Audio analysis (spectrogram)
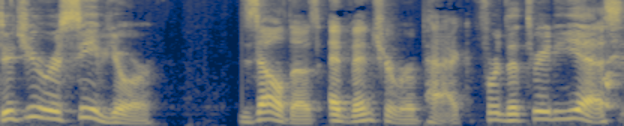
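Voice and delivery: recorded, automated customer-service phone-system voice. Retelling calling Amazon about a pack never received, Amazon automated phone voice. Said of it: "they have this automated voice thing".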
